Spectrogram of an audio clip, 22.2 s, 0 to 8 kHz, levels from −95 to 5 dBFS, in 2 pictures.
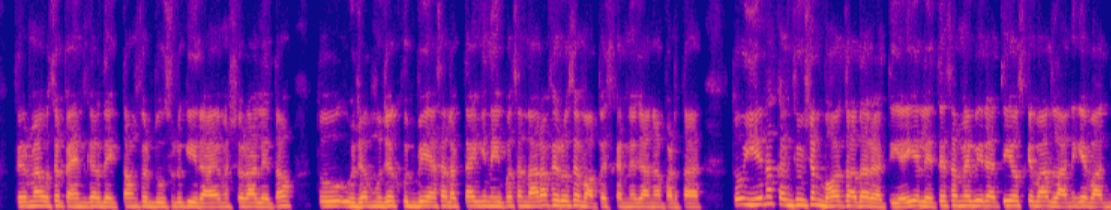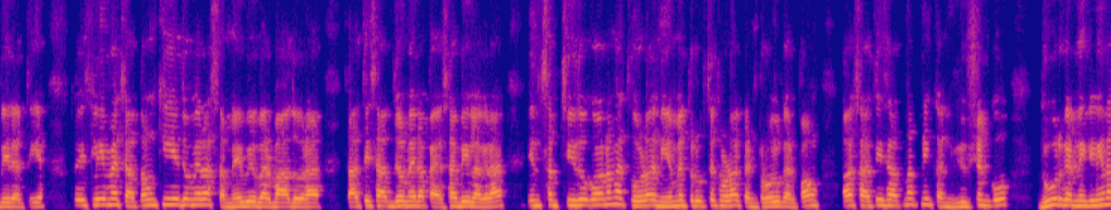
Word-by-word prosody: फिर 175 0 +1
मैं 180 +1 +2
उसे 180 +1 +1
पहन 160 -2 +1
कर 170 -1 +1
देखता 160 -1 -1
हूँ 160 -1 -3
फिर 170 0 0
दूसरों 160 0 -2
की 165 +1 +2
राय-मशवरा 155 +1 +1
लेता 155 +2 -1
हूँ। 185 - -2 0.3
तो 175 - -1 0.2
उ - - +3
जब 170 +2 +2
मुझे 170 +1 +2
ख़ुद 170 0 -1
भी 175 +2 +3
ऐसा 175 +1 +1
लगता 165 0 -1
है 180 - +2
कि 175 - -1
नहीं 170 -1 0
पसंद 175 0 -1
आ 170 - +3
रहा 200 - +3
है 200 - -5
फिर 205 -1 +2
उसे 190 +2 +1
वापस 160 -2 0
करने 155 -1 -2
जाना 150 0 0
पड़ता 145 0 -2
है। 145 - +1 0.4
तो 225 +2 +1
ये 230 +1 +2
न 265 - +1
कन्फ़्यूजन 215 0 +1
बहुत 180 +2 +3
ज़्यादा 175 -1 +2
रहती 145 -3 0
है। 155 +3 +3
ये 190 - +2
लेते 170 +1 +1
समय 185 -1 +1
भी 195 +1 +2
रहती 185 0 0
है, 190 - +3
उसके 185 0 -2
बाद 180 0 +1
लाने 160 0 0
के 170 - +2
बाद 155 -1 0
भी 160 +1 0
रहती 155 0 -3
है। 165 - -2
तो 175 - -13
इसलिए 220 +2 0
मैं 225 0 +1
चाहता 195 -1 -1
हूँ 210 +1 0
कि 235 - -3
ये 230 - +3
जो 220 0 0
मेरा 220 0 +2
समय 150 +2 0
भी 175 +1 +2
बर्बाद 155 -1 +1
हो 155 - +2
रहा 155 0 +2
है। 155 - +1
साथ 165 +2 -5
ही 185 - +1
साथ 180 0 +1
जो 180 +1 +1
मेरा 180 +1 +2
पैसा 150 +3 +1
भी 175 +1 +2
लग 160 -2 +1
रहा 165 +3 +2
है। 185 - -1 0.3
इन 195 0 -1
सब 210 +1 -1
चीज़ों 205 +1 +1
को 215 +1 +1
न 235 +1 -1
मैं 245 - +1
थोड़ा 190 +2 +2
नियमित 180 +1 +1
रूप 185 -1 0
से 205 - 0
थोड़ा 195 +2 +2
कंट्रोल 160 +3 0
कर 160 -3 -1
पाऊँ 195 +2 +1 0.2
और 195 +2 +2
साथ 195 0 -1
ही 210 - +1
साथ 200 0 0
मैं 230 - -1
अपनी 230 +1 -5
कन्फ़्यूजन 160 +5 -2
को 215 +3 -1 0.3
दूर 220 +8 +2
करने 195 -3 +3
के 190 - +2
लिए 205 - +3
175 Hz, 290 wpm, -23 LUFS, 160-195 Hz, 0.4 s, उ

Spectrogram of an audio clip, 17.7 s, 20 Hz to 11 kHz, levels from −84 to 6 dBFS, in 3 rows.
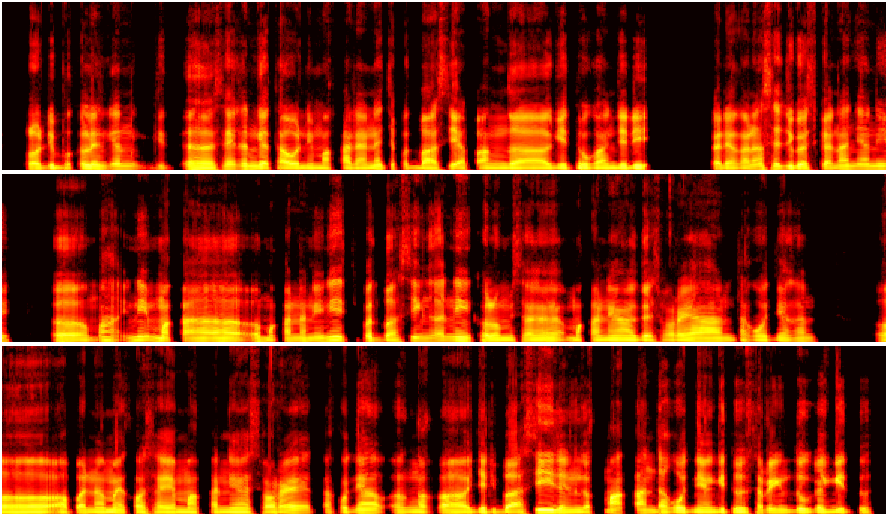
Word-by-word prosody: kalo 130 - +2
dibekelin 130 +3 0
kan 160 +1 0
kit 135 -2 -14
eee, 125 -3 +4
saya 145 - +1
kan 160 - 0
gak 130 -2 +2
tau 120 - +4
nih 120 -1 -4
makanannya 115 +5 -1
cepet 130 - -10
basi 105 +5 +1
apa 120 - -4
enggak 120 0 +1
gitu 115 +1 +1
kan. 120 -1 +1
Jadi 125 +4 +3 0.4
kadang-kadang 125 +3 +1
saya 155 -2 -1
juga 140 -2 +3
suka 130 - -2
nanya, 150 +2 -1
eee, 160 0 -3 0.6
"Ma, 185 -1 -3 0.2
maka 140 -3 0 0.4
eee, - - -1
makanan 135 +2 -3
ini 195 +3 +1
cepet 145 -3 -2
basi 125 +10 -2
gak - - -2
nih?" 180 -2 +2
Kalau 130 0 +2
misalnya 130 +1 0
makannya 125 0 0
agak 120 -1 +1
sorean 130 +3 +1
takutnya 110 +4 -3
kan, 135 0 -5 0.5
eee, 115 -1 +4
apa - - -1
namanya, 125 +2 +1
kalo 120 - +2
saya 115 0 +2
makannya 115 +1 -1
sore 135 +6 +1
takutnya 140 +3 -1
enggak 125 -4 -3
eee, 125 -2 +3
jadi 115 0 +1
basi 120 +5 +4
dan 130 - +3
gak 110 - -3
ke - - -21
makan 150 -2 +1
takutnya 125 0 +2
gitu, 120 0 +1
sering 135 -1 0
tuh 130 -2 +3
kayak 120 +1 +2
gitu. 125 - -8
125 Hz, 210 wpm, -16 LUFS, 120-140 Hz, 0.6 s, eee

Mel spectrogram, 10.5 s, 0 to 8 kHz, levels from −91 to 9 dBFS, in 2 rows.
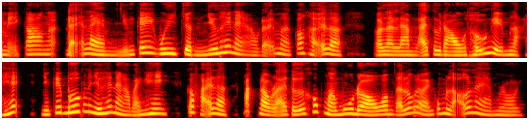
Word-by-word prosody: mẹ 205 - -5
con 230 0 -1
á 235 - -7
đã - - 0
làm 210 -7 +1
những 215 +3 -6
cái 295 +2 +2
quy 260 0 +4
trình 205 -6 0
như 245 +3 +2
thế 320 +3 +1
nào 215 - -4
để 165 - -7
mà 250 -5 -3
có 265 +7 -4
thể 235 -2 -2
là, 225 -4 +2 0.3
gọi 190 - +1
là, 195 0 +2
làm 190 -1 0
lại 190 +1 +1
từ 210 0 -2
đầu, 185 -1 +1
thử 200 +6 +1
nghiệm 235 -9 +1
lại 195 -2 -4
hết, 285 - +1 0.2
những 215 - -2
cái 310 - 0
bước 335 +5 +4
nó 365 - -4
như 275 -5 +4
thế 305 - +2
nào 235 -10 -1
bạn 210 - -2
hen? 260 +1 +2 0.2
Có 325 - 0
phải 290 - +1
là 240 -4 +3 0.2
bắt - - -2
đầu 215 -5 +4
lại 205 - +1
từ 205 0 -1
cái 235 - +2
khúc 345 0 -1
mà 215 -4 +3
mua 245 +5 +2
đồ 200 -3 +4
không, 225 0 +1
tại 220 - -1
lúc 275 - -1
đó - - -1
bạn 210 -2 -2
cũng 255 +2 -3
lỡ 255 +5 -2
làm 215 -9 -4
rồi? 185 -1 -6
225 Hz, 325 wpm, -24 LUFS, 200-265 Hz, 0.3 s, quy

